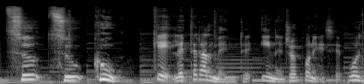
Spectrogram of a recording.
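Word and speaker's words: つづく: Quelli sono caratteri sillabici, gli hiragana, attenzione, non kanji, hiragana, che si pronunciano grosso modo con tsu tsu ku, che letteralmente in giapponese vuol dire continua.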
